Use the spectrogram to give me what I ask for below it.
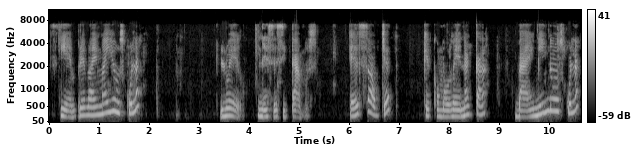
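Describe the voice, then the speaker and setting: A woman's voice: a little high, darkish tone, breathy edge, lo-fi sound. A woman teaching English grammar in a patient, explanatory online lesson, mixing English terms into her Spanish.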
